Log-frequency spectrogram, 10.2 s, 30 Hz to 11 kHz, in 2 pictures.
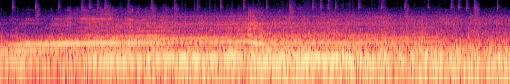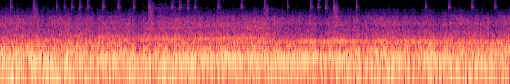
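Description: Yamaha MT-09's inline three-cylinder engine through a Yoshimura R55 slip-on exhaust, accelerating under way: the pitch climbs, dips sharply at a gear change about two and a half seconds in, climbs again and settles, then rises once more near the end. Wind rushes over the microphone throughout.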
